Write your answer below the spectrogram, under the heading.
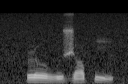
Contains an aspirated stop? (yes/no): no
